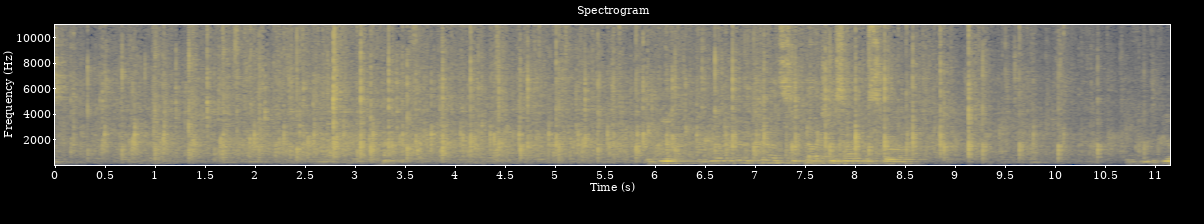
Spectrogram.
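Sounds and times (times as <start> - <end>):
audience applause: 0.0 - 11.1
speech: 6.1 - 6.4, 7.5 - 8.8.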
